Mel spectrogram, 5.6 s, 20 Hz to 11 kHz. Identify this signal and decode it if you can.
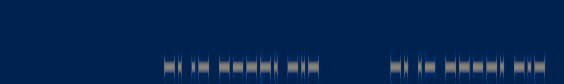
Morse code, heard as a keyed tone, about 34 wpm, 700 Hz. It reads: NA9K NA9K
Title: USA Call Signs - 4 Characters - Repeated 2x - 35wpm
